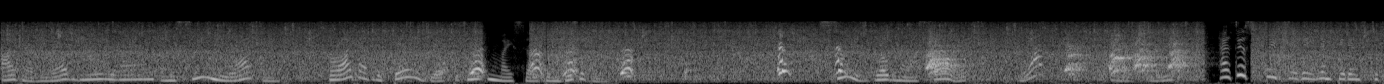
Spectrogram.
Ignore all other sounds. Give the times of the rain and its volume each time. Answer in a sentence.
You can hear the rain from 0.0 to 13.8 s, at a steady volume.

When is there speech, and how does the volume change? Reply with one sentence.
You can hear the speech from 0.0 to 6.1 s, at a steady volume; and from 8.2 to 13.8 s, getting quieter then louder.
